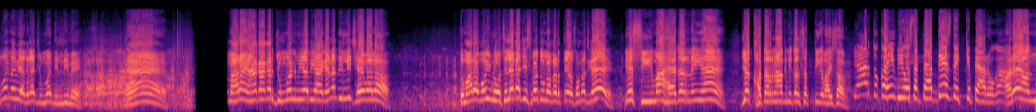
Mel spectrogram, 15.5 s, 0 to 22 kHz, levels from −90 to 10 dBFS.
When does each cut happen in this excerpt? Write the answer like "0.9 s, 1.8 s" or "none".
9.3 s, 12.8 s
